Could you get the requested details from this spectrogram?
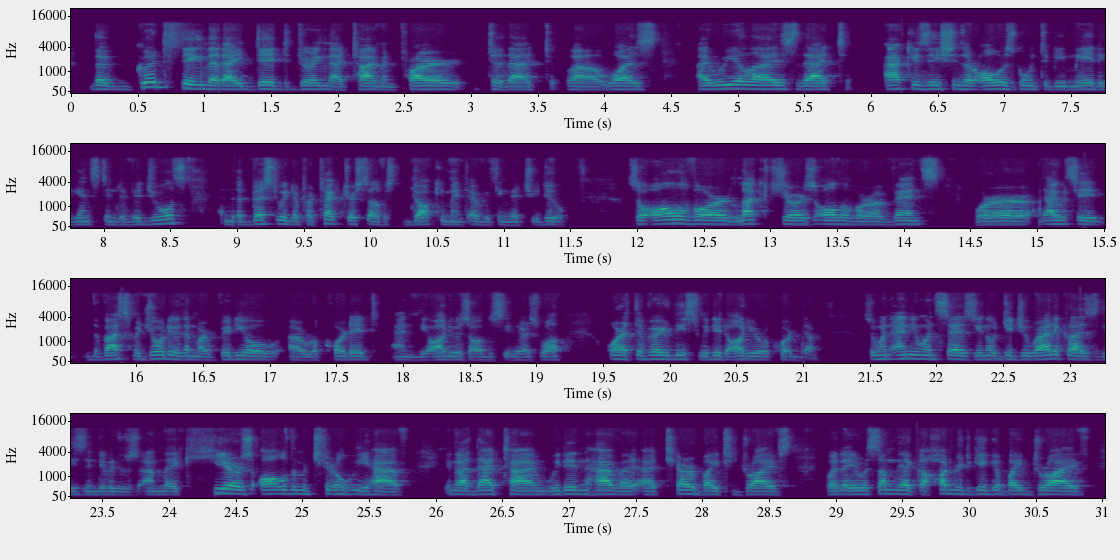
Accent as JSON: {"language": "English", "town": "Montreal", "region": "Quebec", "country": "Canada", "tie": "born or raised there", "also_born_or_lived": "Saudi Arabia", "moved": "as an adult", "lives_now": "Calgary, Canada", "said": "I was born and raised in Montreal, and I spent the vast majority of my life there."}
